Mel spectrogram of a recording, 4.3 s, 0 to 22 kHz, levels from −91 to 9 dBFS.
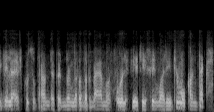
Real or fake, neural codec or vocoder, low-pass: fake; codec, 24 kHz, 1.5 kbps, HILCodec; 7.2 kHz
